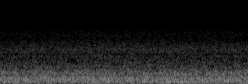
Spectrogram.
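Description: Steady wind and surf noise, even throughout, with no distinct sounds standing out.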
